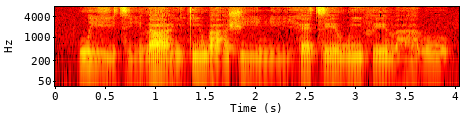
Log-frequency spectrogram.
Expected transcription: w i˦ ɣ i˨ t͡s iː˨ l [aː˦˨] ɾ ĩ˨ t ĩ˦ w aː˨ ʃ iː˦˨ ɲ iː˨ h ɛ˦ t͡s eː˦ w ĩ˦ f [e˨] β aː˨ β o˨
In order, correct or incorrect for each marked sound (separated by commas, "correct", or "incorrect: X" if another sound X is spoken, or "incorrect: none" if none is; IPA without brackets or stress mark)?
correct, incorrect: e˦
